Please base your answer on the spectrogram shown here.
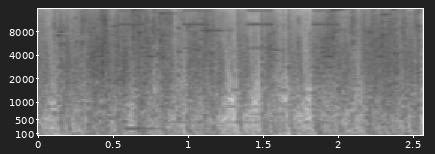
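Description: Hacked turret in the video game RoboCop Rogue City firing rapid, continuous bursts of automatic gunfire, loud and dense for the whole stretch.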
